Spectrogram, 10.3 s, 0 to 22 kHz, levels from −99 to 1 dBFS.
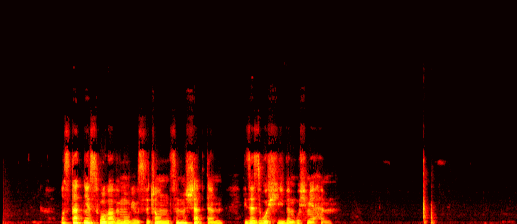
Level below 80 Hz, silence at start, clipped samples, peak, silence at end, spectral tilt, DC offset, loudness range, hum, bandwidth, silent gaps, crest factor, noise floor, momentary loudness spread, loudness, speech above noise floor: -64 dBFS; 1.2 s; under 0.1%; -6 dBFS; 1.65 s; -5.5 dB/octave; under 0.1%; 21 LU; none; 9.6 kHz; none; 22 dB; -82 dBFS; 15 LU; -24 LUFS; 59 dB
